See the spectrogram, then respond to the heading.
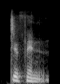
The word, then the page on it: tiffin: Indian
